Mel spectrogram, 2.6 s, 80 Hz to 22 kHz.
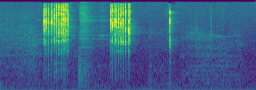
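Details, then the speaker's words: Tekton folding ratchet, swung back and forth: short bursts of fine, even clicks, smooth healthy pawl action; normal ratchet clicking. "this is 80 tooth right here look how smooth that is oh my god look at that if you guys can't hear that that's how some boot it is"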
